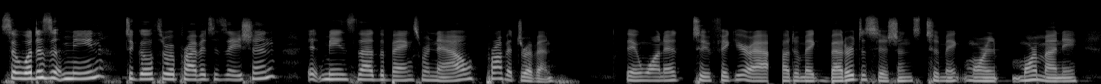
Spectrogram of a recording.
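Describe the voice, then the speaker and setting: Against a quiet background, a woman talks at a moderate pace with a non-native accent. Her medium-pitched voice has lively intonation. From abroad, non-English-speaking culture. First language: not English. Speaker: keynote speaker, data science executive. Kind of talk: keynote speech. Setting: stage with audience.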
